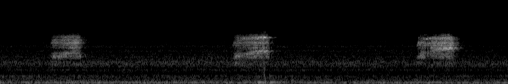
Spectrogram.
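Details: Nesting owl around a mouse delivery on the evening of 29 January 2016, giving three short breathy screeches spaced nearly two seconds apart against a steady low background hum.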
